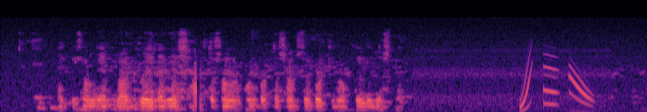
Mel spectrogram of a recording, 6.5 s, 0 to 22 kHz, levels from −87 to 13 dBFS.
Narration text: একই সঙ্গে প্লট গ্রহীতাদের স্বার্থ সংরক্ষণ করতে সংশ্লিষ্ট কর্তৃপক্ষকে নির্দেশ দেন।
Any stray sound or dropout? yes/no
yes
